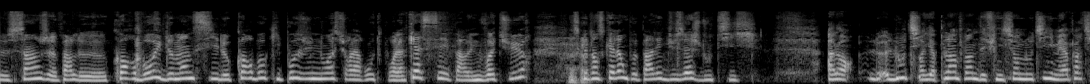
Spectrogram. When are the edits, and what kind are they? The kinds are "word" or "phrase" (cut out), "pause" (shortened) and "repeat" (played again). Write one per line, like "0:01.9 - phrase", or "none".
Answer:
0:04.1 - word
0:09.2 - word
0:09.6 - word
